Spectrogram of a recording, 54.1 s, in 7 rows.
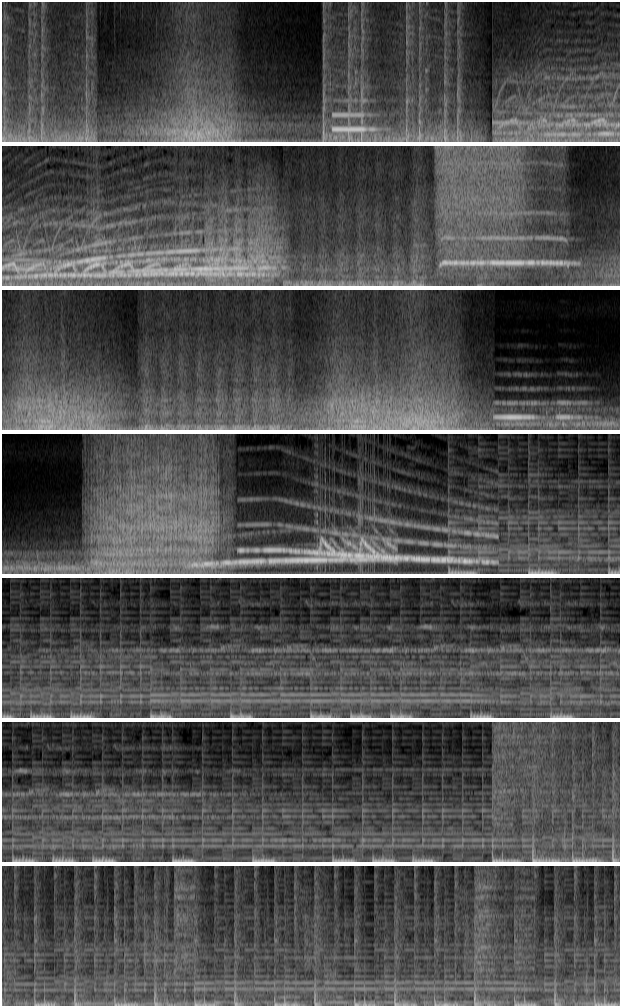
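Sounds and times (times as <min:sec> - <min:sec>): trains rushing past: 0:00.0 - 0:06.1, 0:08.6 - 0:26.2, 0:44.8 - 0:53.9
steam locomotive whistle: 0:04.1 - 0:04.9, 0:06.9 - 0:11.3, 0:13.1 - 0:15.1, 0:21.6 - 0:23.0
wavering siren-like wails: 0:06.1 - 0:11.2, 0:21.6 - 0:29.4.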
